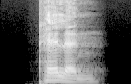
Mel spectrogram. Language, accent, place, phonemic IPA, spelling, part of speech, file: German, Germany, Berlin, /ˈpɛlən/, pellen, verb, De-pellen.ogg
- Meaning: 1. to peel (chiefly when the peel can be pulled off in strips or pieces, as with cooked potatoes, but not with raw ones) 2. to peel, to peel off (of skin, etc.)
